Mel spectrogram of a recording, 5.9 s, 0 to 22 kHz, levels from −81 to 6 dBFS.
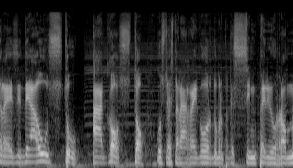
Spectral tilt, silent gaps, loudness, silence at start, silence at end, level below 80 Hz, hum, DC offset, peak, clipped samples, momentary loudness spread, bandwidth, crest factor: -4.5 dB/octave; none; -22 LUFS; 0 s; 0 s; -44 dBFS; none; under 0.1%; -2 dBFS; under 0.1%; 8 LU; 16.5 kHz; 20 dB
